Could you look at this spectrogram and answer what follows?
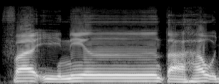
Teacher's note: disamarkan faain tahau jangan dibaca faaining tahau jangan tapi di samarkan lebih condong berbunyi n tapi disamarkan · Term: ikhfa Hakiki aqrab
